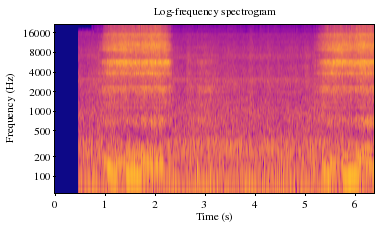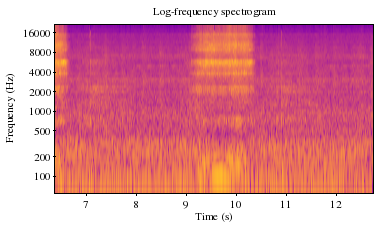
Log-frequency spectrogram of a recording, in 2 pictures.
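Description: Steady rumbling snores on each breath in, about three over twelve seconds (roughly 15 breaths a minute), against constant background hum.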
